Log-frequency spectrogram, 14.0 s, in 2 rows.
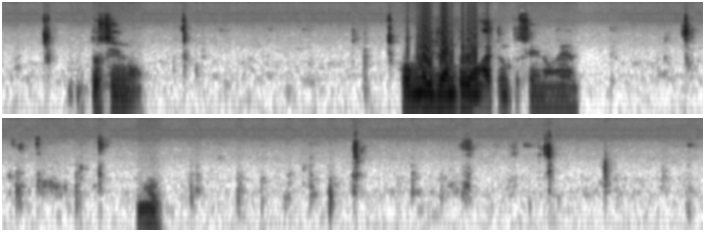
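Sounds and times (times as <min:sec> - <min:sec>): mouth chewing with wet clicks: 0:00.4 - 0:00.6, 0:01.8 - 0:02.0, 0:03.4 - 0:04.0, 0:06.6 - 0:08.2, 0:08.9 - 0:13.2.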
